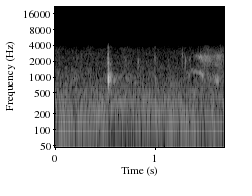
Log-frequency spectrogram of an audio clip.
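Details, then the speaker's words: A single sharp, brief hiccup catch against quiet room noise during a bout of hiccups. "Oh hiccups oh we got the hiccups"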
